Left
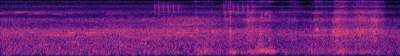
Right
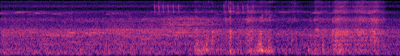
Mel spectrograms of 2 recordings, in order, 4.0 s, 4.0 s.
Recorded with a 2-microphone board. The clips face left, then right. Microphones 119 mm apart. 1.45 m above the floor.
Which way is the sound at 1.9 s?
30° right (ahead or behind).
